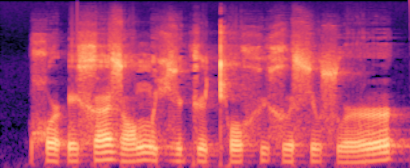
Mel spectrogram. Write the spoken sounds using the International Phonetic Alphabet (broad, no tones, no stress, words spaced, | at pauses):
χʷə˞ʔexɜ zɔ ŋɔçzykʲɔ cʰo xyxɯ sysʷə˞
